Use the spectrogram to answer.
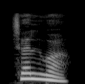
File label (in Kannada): "ಚಲುವೆ", Kannada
